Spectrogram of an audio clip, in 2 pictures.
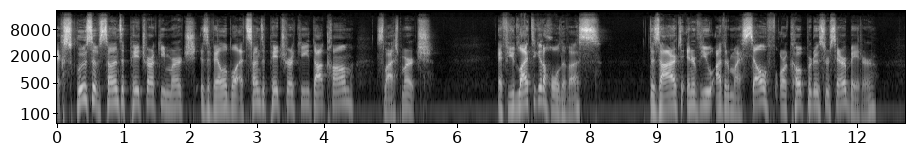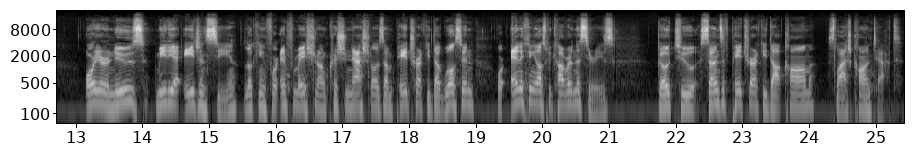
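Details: Adult male speaker; ordinary speech.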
